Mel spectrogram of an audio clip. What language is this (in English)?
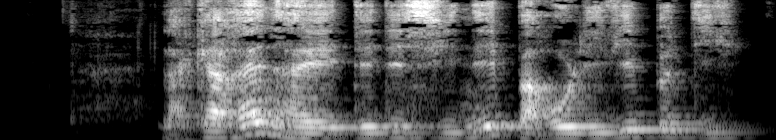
French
